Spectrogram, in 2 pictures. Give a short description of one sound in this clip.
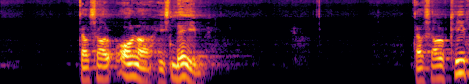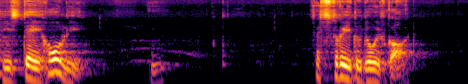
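An elderly man speaks calmly and slowly through a microphone, in short phrases with pauses, in an echoing room.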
